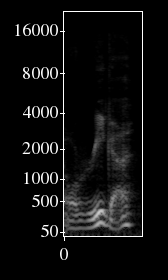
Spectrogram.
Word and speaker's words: Auriga: and that works too a good way to remember the name for that is instead of saying Auriga say it with a soft G alright Jay what would you say to a chariot I'll ride you right all right yeah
